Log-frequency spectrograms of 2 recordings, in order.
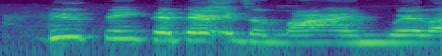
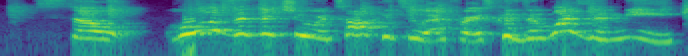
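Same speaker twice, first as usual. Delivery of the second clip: loud, higher-pitched motherly challenge; mom's indignant reprimand; 6 semitones higher, 6 dB louder than usual. Acted. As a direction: imitate a mother pulling rank. Imitates mom reasserting herself as mother.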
